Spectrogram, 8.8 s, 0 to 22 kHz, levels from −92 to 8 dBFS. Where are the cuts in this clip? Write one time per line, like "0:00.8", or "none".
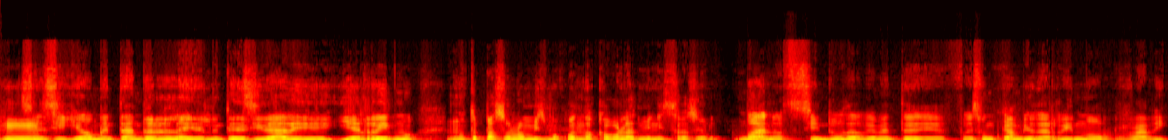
0:03.4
